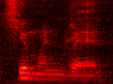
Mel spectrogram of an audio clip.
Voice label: "jimwenrehl", Mokilese

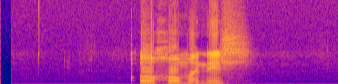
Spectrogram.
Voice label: kaqchikel; Musician

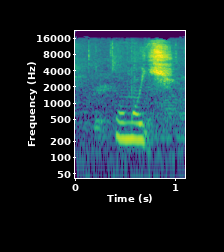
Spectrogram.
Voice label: vomit, Mokilese

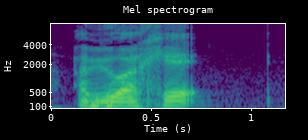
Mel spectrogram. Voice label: "abyu-axe", apatani

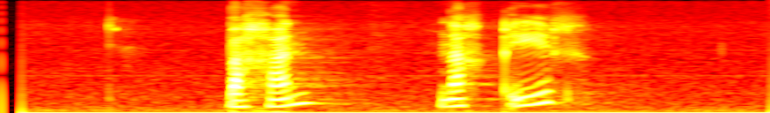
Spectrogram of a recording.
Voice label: tzutujil; cuando

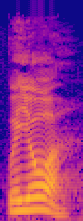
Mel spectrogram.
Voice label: "weyoa", Ansus; fog

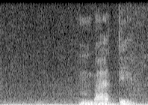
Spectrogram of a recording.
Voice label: cassava, Kibembe

